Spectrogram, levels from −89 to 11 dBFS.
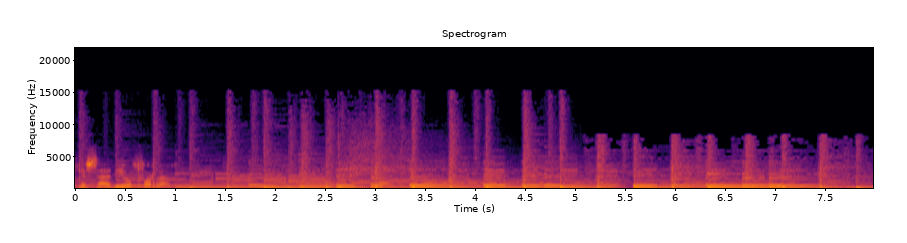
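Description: An adaptive stream drops to a lower bitrate from 5.07 s to the end of the clip, most likely because the connection slowed and the player switched to a cheaper version of the same audio. The change is abrupt with no gap: the treble disappears above 8.3 kHz, and the sound takes on a thinner, swirly, artefact-laden quality. This fits a step down from roughly 128 kbit/s MP3 to something near 32 kbit/s.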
